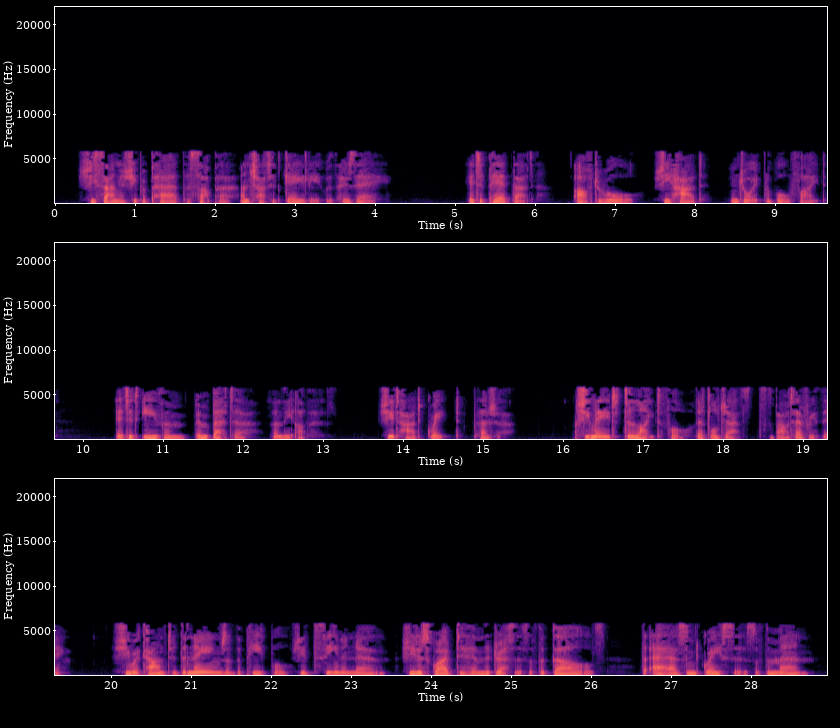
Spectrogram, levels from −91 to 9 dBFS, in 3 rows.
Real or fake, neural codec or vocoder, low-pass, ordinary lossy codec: real; none; 7.2 kHz; MP3, 24 kbps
